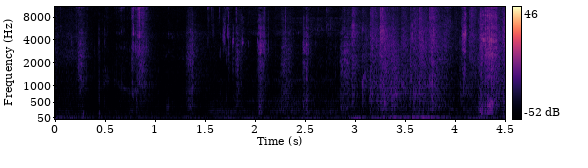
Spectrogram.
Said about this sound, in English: This is too many because we're eating so many chips. See, I just do a smaller amount. I simply pour a smaller amount out because I want to eat less. Ooh, these are spicy.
